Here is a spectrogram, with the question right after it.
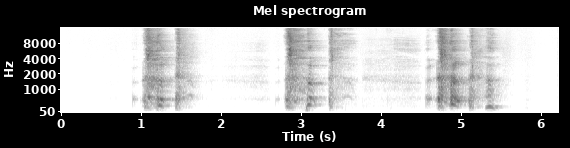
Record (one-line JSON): {"cough_length": "6.2 s", "cough_amplitude": 3217, "cough_signal_mean_std_ratio": 0.36, "survey_phase": "beta (2021-08-13 to 2022-03-07)", "age": "45-64", "gender": "Female", "wearing_mask": "No", "symptom_none": true, "smoker_status": "Never smoked", "respiratory_condition_asthma": false, "respiratory_condition_other": false, "recruitment_source": "REACT", "submission_delay": "2 days", "covid_test_result": "Negative", "covid_test_method": "RT-qPCR"}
